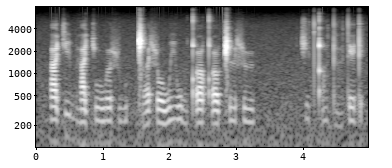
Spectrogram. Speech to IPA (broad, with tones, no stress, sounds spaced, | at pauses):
a˨ c i˦˨ bʱ a˨ c u˨ w ɵ˦ ɬ ṳ˦ | ɡ͡ǁ ɐ˨ ɬ o˨ w i˦ w ṳ˨ qʼ u˨ qʼ u˨ ǁ ɨ˦ ɬ ʉ˦ | t͡ʃ e̤˦ t qʼ a̤˦ t a̤˨˦ t e˦ t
